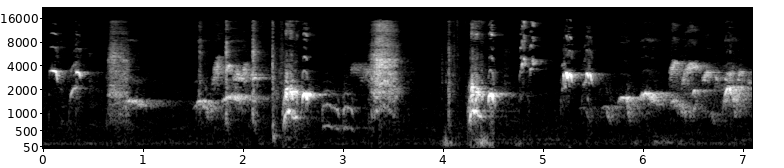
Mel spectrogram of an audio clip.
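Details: Masteran recording of white-rumped shama: varied song mixing clear whistles, slurred notes and harsh rasping bursts, with short gaps between phrases.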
